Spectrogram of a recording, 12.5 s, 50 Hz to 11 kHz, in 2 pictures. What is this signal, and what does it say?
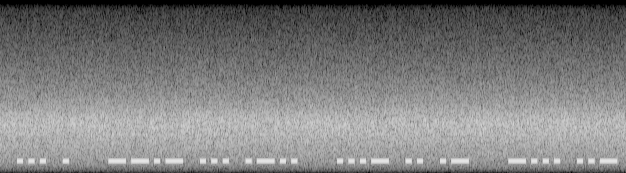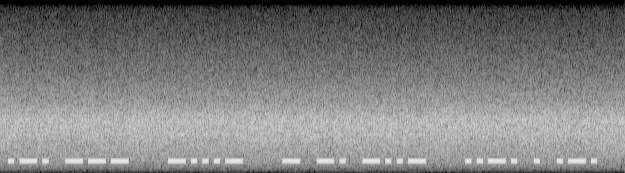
Morse code, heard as a keyed tone, machine-sent, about 21 wpm, 840 Hz. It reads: … QSL VIA BURO <BT> TNX FER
